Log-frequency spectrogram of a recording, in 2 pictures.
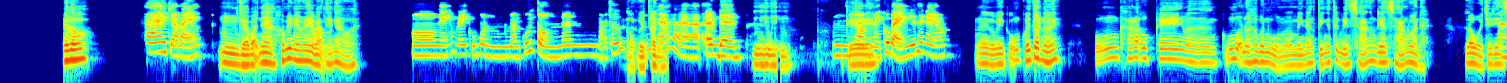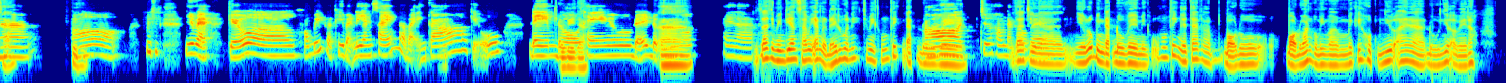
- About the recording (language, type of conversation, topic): Vietnamese, unstructured, Chúng ta nên làm gì để giảm rác thải nhựa hằng ngày?
- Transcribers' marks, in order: tapping; unintelligible speech; laughing while speaking: "Ừm"; laugh; other background noise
